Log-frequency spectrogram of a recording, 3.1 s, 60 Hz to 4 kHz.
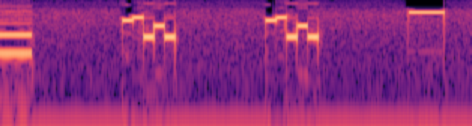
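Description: Five-tone selective call (ZVEI), heard as quick runs of five tones, tones of about 70 ms. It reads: 89262 89262
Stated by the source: ZVEI five-tone selective call received on an SDR.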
